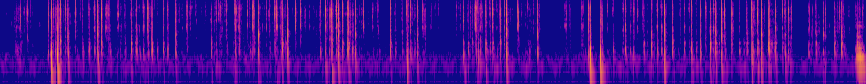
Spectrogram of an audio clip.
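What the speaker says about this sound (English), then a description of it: "I'm just typing it in the chat right now." Typing on a computer keyboard: bursts of rapid, crisp key clicks with short pauses between runs, close and fairly quiet over a faint steady hum.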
